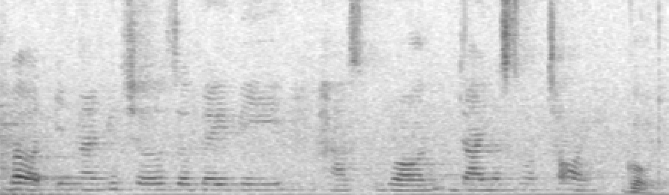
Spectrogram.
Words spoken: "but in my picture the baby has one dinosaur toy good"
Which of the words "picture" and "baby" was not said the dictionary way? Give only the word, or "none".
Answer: picture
